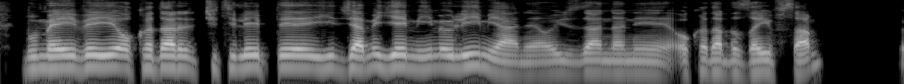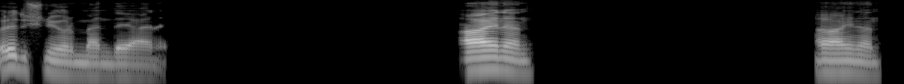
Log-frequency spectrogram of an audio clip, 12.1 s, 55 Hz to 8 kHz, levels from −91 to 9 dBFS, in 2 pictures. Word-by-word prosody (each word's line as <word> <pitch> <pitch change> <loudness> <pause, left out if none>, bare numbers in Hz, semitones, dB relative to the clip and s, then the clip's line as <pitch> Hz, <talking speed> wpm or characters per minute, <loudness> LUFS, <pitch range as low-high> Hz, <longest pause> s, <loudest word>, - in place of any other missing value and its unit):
bu 140 +1 -5
meyveyi 150 +1 +4
o 145 - 0
kadar 145 -2 +3
çitileyip 150 +2 -4
de 150 - 0
yiyeceğime 145 0 +2
yemeyeyim, 145 -1 0
öleyim 150 +2 0
yani. 105 -5 -3
O 105 - -6
yüzden, 110 +1 -4
hani, 110 -2 -7
o - - -5
kadar 120 -2 -2
da 110 - -6
zayıfsam. 115 +1 -1 0.5
Öyle 150 - 0
düşünüyorum 110 -6 -7
ben 95 -1 -8
de, - - -4
yani. 85 -3 -7 2.0
Aynen. 125 -3 +6 1.9
Aynen. 110 -3 -2
130 Hz, 120 wpm, -25 LUFS, 110-145 Hz, 2.0 s, Aynen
